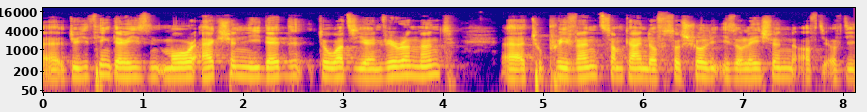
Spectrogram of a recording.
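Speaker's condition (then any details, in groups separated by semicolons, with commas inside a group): No condition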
